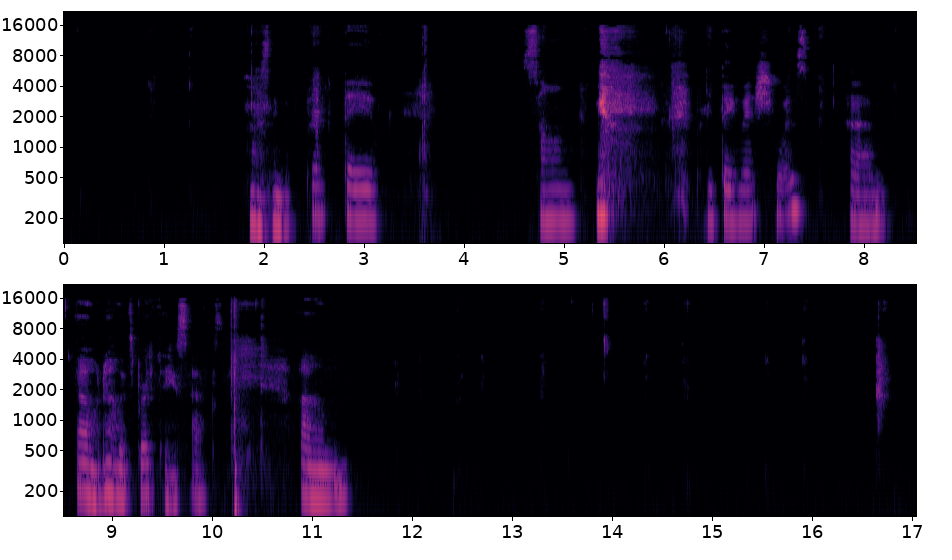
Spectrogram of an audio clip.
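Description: Playing cards rustle and flick as they are shuffled.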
